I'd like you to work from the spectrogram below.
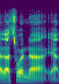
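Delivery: usual speaking voice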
